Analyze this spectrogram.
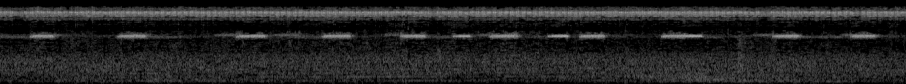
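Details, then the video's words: Cricket chirps in a loose rhythm, some coming in quick pairs, about a dozen over nine seconds, beneath a persistent high whining insect chorus. "Crickets Chirping Sound"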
